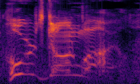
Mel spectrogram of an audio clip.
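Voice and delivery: high, slow, stretched-out announcement; dramatic falsetto. Pretend. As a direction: draw it out way up high. Streamer reads name dramatically.

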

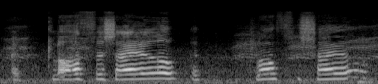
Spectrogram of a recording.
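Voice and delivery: high, strained street cry of a tired peddler; calling till hoarse. Acted. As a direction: keep calling out as the voice wears out. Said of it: "until his voice became quite hoarse".

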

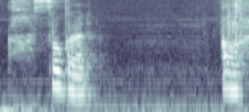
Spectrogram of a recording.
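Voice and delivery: breathy whisper of pleasure; whispered delight. Real, not acted. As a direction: whisper it like a treat. Savoring the scent.

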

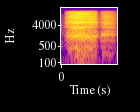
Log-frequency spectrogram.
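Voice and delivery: imitated sharp gasp of fright; mock terrified gasp. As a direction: gasp like a kid caught out.

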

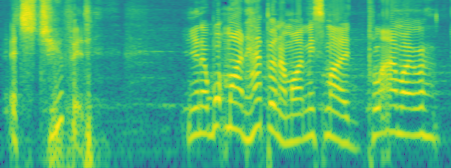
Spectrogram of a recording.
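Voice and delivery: mildly whiny retold protest; mock reluctant grumble, dragged out at the end; arguing with God. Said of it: "arguing with God".

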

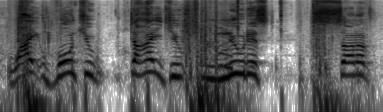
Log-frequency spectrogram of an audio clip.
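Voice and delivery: high-pitched, fed-up outburst; exasperated yell. Real, not acted. Player fights a naked enemy in the game, exasperated high yell. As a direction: curse the enemy in high, drawn-out frustration.

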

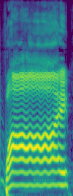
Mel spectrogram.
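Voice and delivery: loud drawn-out despairing why; exasperated cry. Real, not acted. Vlogger to viewers over the lip piercings, loud slow despair. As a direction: wail it slowly at the screen, fed up.

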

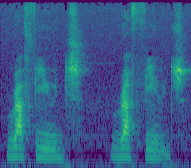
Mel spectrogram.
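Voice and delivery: "Refuge" ending in an English J sound, lips rounded; English J demo. Shown as a demonstration. Teacher showing the English J in "Refuge". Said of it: "la G se pronuncia como la J en inglés".

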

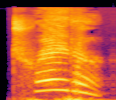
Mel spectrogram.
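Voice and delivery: high, loud cry of alarm; horrified gasp. A narrator's reading. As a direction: gasp it out in horror. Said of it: "she gasped".

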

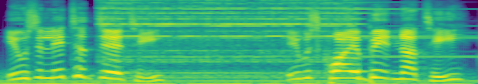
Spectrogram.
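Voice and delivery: hammed-up mock British lilt; British accent. Player joking about a dirty flashlight in a mock British accent. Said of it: "I don't even know why that accent came out".

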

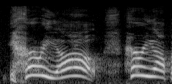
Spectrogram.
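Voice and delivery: panicked urging. Retold or imitated. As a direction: urge the staff on in a sudden panic. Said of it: "But I hear him panic".

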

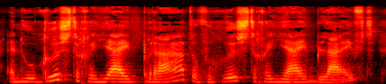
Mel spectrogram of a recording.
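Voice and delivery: ordinary delivery

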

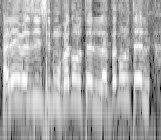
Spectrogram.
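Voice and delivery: high, loud urgent calls; excited urging. Real, not acted. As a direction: push your teammate on, frantic. Urgent calls during fight. (encouragements excités et pressants)

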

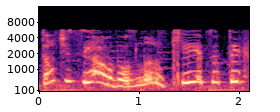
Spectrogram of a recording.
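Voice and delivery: high, sing-song persuading; re-enacted motherly cajoling in a high voice; coaxing mother. Mother coaxes reluctant child.

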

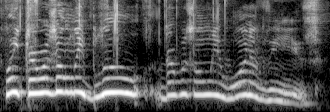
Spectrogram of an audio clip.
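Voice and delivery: surprised. Real, not acted. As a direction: catch it mid-thought, surprised. Noticing only one piece left.

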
